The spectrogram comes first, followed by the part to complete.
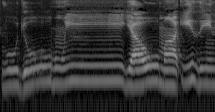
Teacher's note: تو ہن جو تنوین ہے اس کی ساؤنڈ یا کے اندر مرج ہو جائے گی ، وجوہن، ہن سے بن جائے گا ہوئیں، وجوہ یومئذ، یومئی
